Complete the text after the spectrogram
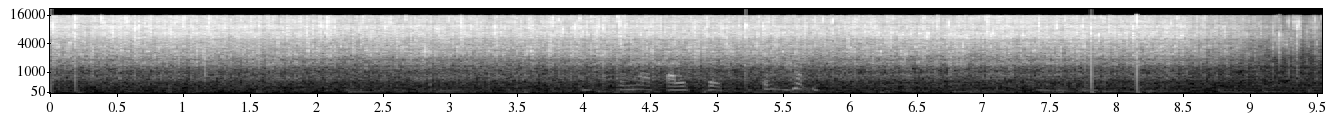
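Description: Fish sizzles steadily in hot oil.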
